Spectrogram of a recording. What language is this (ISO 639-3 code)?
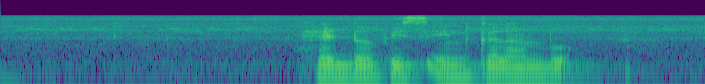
sin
